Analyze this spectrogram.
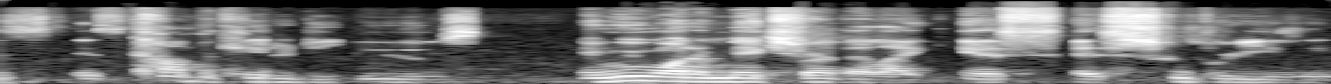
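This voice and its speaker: Fairly quick and somewhat breathy, a man speaks at a medium pitch. His pitch varies in an ordinary way. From Ghana. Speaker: tech startup founder. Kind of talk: interview. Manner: halting, many repetitions.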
